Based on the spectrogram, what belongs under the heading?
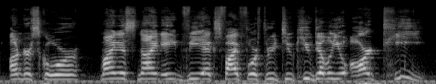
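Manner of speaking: high, loud shouted reading of an all-caps typed letter; yelling the letter. Acted. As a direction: bellow every line as if the typewriter only has capitals. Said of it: "So much yelling".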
